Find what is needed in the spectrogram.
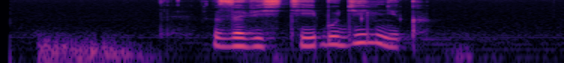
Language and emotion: Russian, neutral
